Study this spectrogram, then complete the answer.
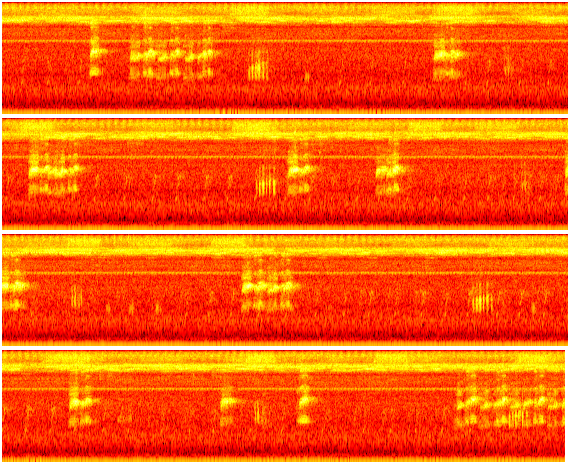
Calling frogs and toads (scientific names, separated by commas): Boana albomarginata, Phyllomedusa distincta, Leptodactylus notoaktites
